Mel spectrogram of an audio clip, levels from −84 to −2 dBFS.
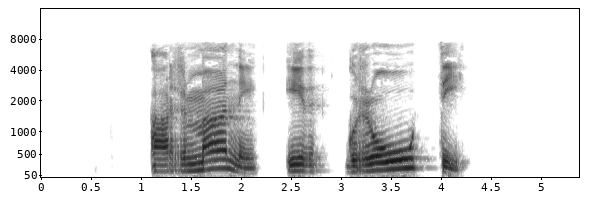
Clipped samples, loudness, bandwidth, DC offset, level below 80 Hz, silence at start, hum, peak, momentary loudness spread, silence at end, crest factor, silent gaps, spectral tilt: under 0.1%; -15 LUFS; 7.8 kHz; under 0.1%; -58 dBFS; 1.1 s; none; 0 dBFS; 13 LU; 1.2 s; 16 dB; 2.30-2.44 s, 2.93-3.00 s; -6.5 dB/octave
